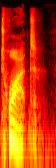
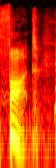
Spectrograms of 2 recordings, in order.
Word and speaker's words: thot: I thought you had said twat. You actually said thought. – Yes, thought. – Oh, which is spelled T-H-O-T.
